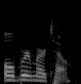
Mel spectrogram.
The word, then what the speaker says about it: Oberyn Martell: Oh, Oberyn Martell.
